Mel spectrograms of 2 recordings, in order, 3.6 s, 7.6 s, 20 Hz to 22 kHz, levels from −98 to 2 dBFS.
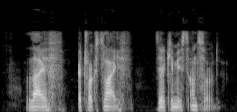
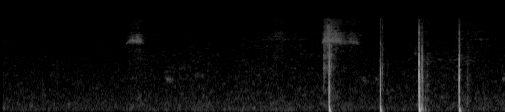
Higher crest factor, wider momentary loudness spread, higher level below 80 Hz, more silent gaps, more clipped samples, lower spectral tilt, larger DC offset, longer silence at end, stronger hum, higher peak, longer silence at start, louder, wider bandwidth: second, 22 dB vs 38 dB; second, 14 LU vs 23 LU; about the same, -60 dBFS vs -60 dBFS; neither; neither; about the same, -4.5 dB/octave vs -5 dB/octave; neither; second, 0.35 s vs 0.65 s; neither; first, -2 dBFS vs -10 dBFS; second, 0.4 s vs 4.85 s; first, -23 LUFS vs -42 LUFS; second, 7.4 kHz vs 11 kHz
